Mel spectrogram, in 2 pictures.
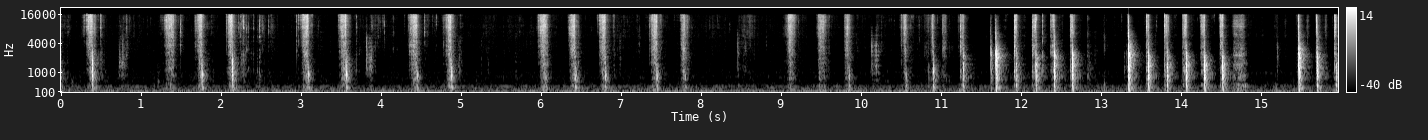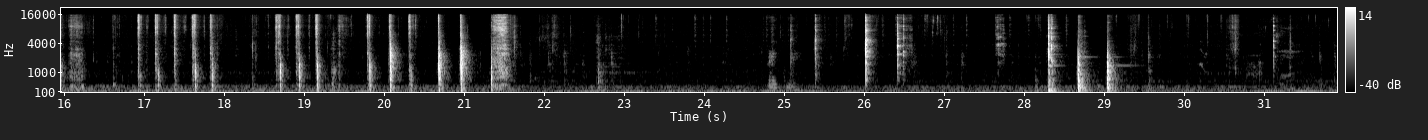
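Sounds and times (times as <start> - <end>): knife chopping on a cutting board: 0.0 - 2.4, 9.1 - 14.8, 15.4 - 16.3, 16.9 - 18.0, 18.6 - 21.6.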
